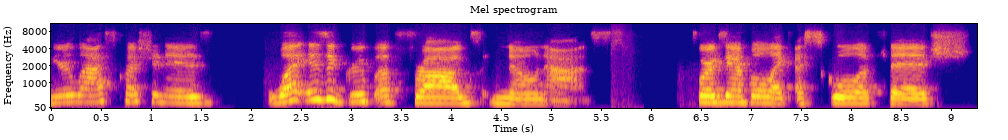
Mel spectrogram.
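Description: A woman's voice: fairly high pitch, poor audio. A woman asking quiz questions in casual chat, easygoing and chuckling between hints. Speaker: quiz asker on a staff podcast.

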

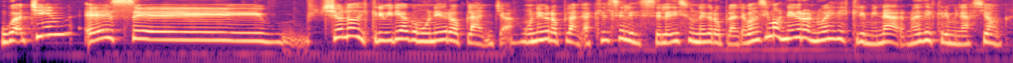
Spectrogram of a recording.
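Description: A young Uruguayan woman vlogging casually, explaining her slang with frequent laughs and pauses to find the right words. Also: on the high side, lively intonation. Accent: Uruguayan Spanish. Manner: chatty, laughs often, searches for words.

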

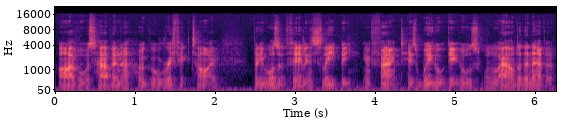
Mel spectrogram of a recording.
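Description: Deep-voiced man reading a bedtime story. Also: fairly quick, sharp tone.

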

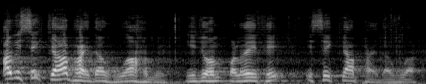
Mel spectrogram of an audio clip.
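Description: A man with an Indian accent, teaching a chemistry lecture in an animated, coaxing way and addressing students as friends. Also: fairly high pitch, brisk, long reverb tail. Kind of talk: classroom lecture.

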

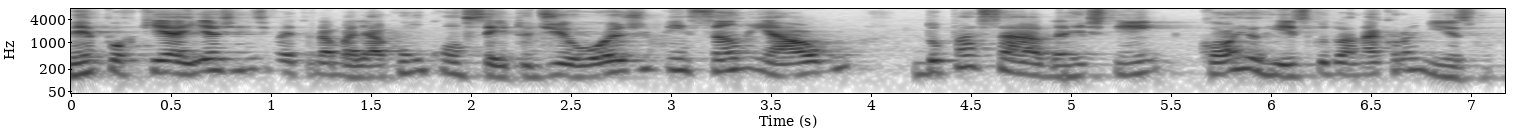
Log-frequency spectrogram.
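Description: A man giving a measured, explanatory talk in an educational conversation, often rephrasing himself. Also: fairly high pitch, a bit bright, highs cut off. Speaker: guest lecturer.

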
